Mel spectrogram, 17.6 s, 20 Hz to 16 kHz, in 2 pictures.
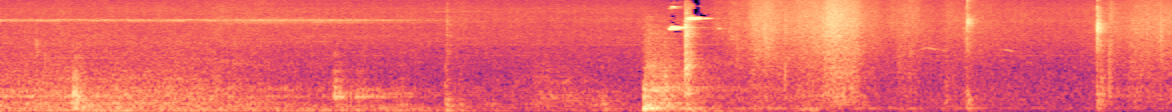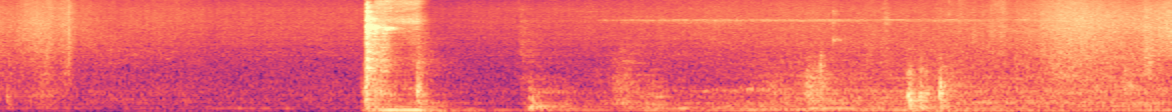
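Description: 1962 KONE elevator running with a low steady hum, broken by two loud clunks of its doors and mechanism, about five seconds in and again near twelve seconds, with a few lighter knocks between.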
